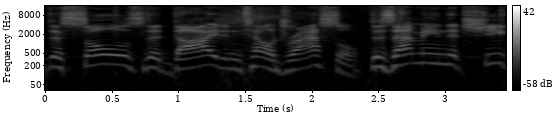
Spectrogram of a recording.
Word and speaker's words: Teldrassil: souls that died in Teldrassil? Does that mean that she caused Teldrassil to happen? Like, I'm so confused about this. Wait, what? What happened with Tidrasil? I know he's saying it wrong.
